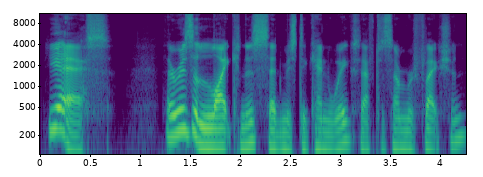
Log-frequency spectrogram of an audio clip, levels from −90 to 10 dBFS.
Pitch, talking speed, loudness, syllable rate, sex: 140 Hz, 155 wpm, -21 LUFS, 5.0 syllables/s, male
